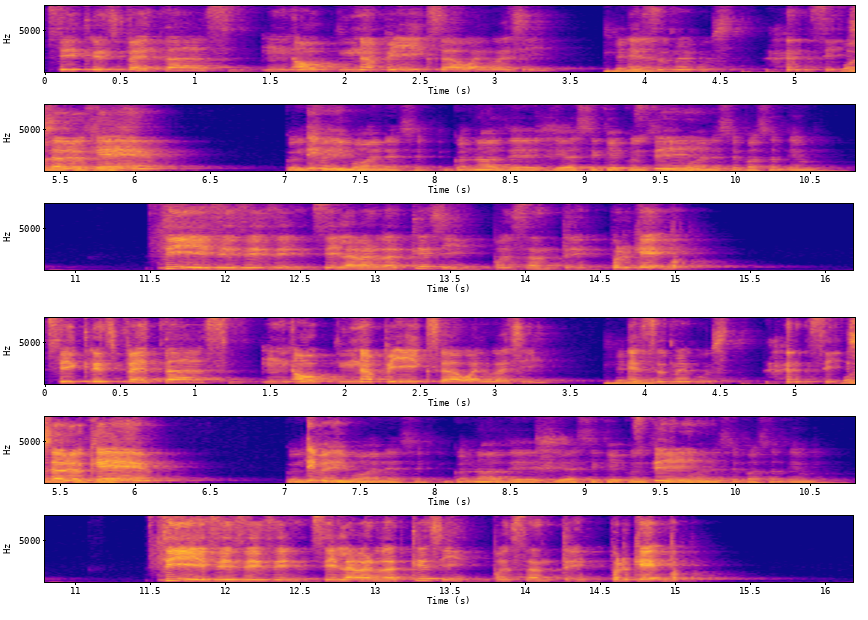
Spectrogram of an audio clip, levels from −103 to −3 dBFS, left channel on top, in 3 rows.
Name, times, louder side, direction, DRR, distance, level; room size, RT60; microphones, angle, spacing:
voice 1, 0.0-3.3 3.9-4.5 4.8-6.1 7.1-7.4 8.7-8.8 9.5-9.9 11.5-15.0, right 4 dB, 45° right, 5 dB, 2.0 m, -24 dB
voice 2, 3.7-4.1 5.3-5.9 7.0-10.6, left 1 dB, 25° left, 2 dB, 1.4 m, -28 dB
25.0 x 11.0 x 4.6 m, 0.83 s
head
